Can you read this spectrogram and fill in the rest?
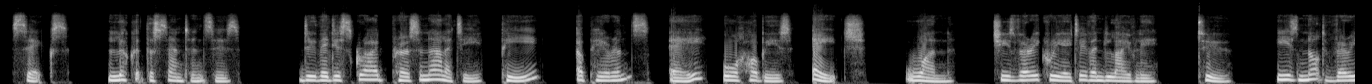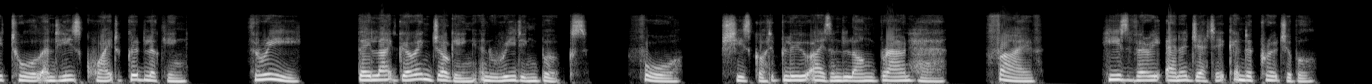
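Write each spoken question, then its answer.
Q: She's very creative and lively.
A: P: personality

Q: He's not very tall and he's quite good looking.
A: A: appearance

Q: They like going jogging and reading books.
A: H: hobbies

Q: She's got blue eyes and long brown hair.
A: A: appearance

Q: He's very energetic and approachable.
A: P: personality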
